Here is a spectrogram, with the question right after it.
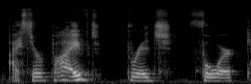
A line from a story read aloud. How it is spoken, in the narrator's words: Kaladin growled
